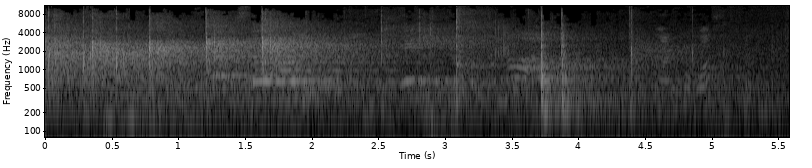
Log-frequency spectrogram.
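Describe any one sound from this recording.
A crowd claps and cheers in a large echoing hall.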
